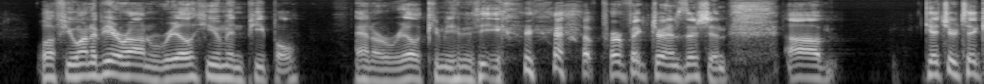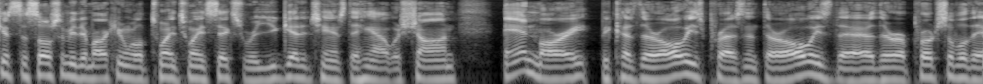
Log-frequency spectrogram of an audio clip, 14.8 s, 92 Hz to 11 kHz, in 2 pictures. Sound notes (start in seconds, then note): 3.6 laughs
